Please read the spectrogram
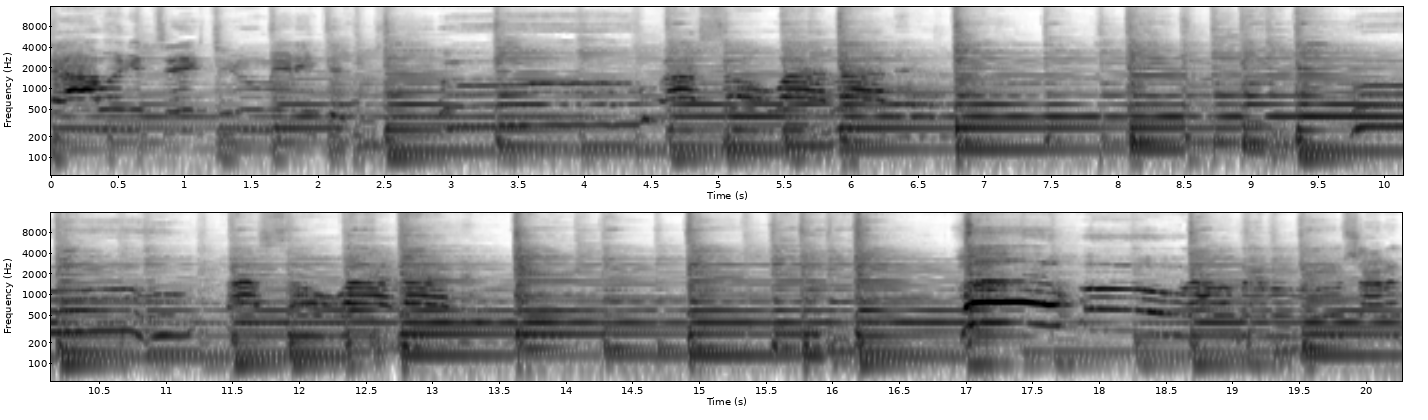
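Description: A man singing over his own strummed acoustic guitar, the chords keeping a steady strumming rhythm, with a loud held sung note about three-quarters of the way through.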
